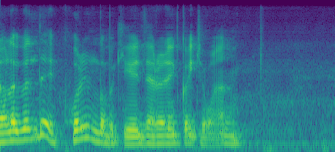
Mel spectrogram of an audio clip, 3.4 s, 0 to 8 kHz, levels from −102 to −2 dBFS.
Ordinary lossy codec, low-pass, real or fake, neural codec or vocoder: none; 7.2 kHz; fake; codec, 24 kHz, 0.9 kbps, WavTokenizer, small release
